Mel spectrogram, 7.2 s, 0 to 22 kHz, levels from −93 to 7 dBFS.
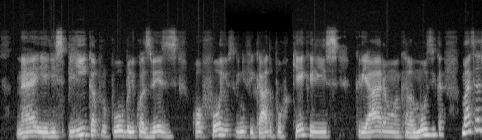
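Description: From 3.37 to 4.37 s, after "às vezes qual foi" and before "que que eles criaram", the speech shows channel delay (comb filtering): one channel lags by around two samples, and mono summing cancels a notch near 10 kHz, leaving the top end dull.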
